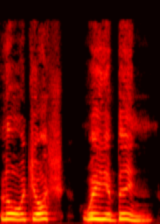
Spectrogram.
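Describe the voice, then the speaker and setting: A man's voice: very high-pitched, steady tone, extremely slow, creaky, mellow, voice pushed up, full character voice. A man voicing an anxious working-class London mother, whimpering and pleading.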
